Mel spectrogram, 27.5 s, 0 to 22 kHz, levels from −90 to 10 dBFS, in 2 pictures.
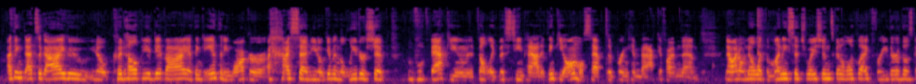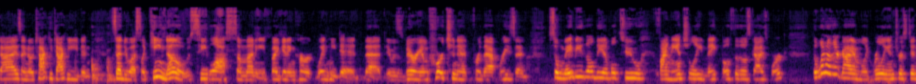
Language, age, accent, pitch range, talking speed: English, 30-49, American, 165-205 Hz, 240 wpm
